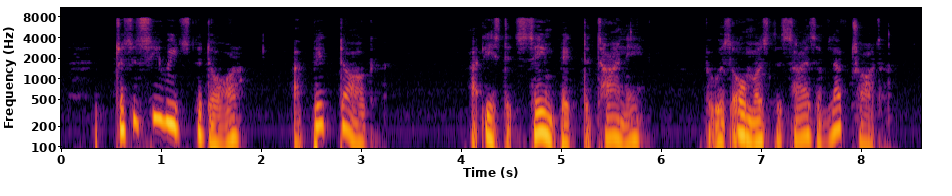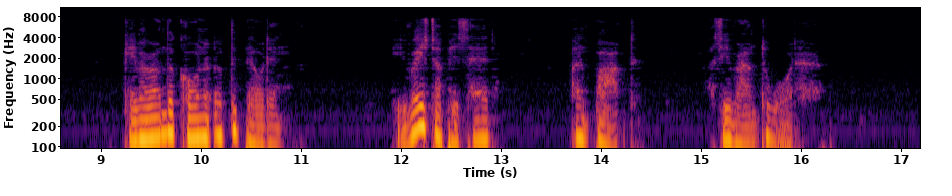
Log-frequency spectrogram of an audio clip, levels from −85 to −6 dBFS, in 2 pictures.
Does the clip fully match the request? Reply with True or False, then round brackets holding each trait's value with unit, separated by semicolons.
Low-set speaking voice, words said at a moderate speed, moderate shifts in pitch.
False (130 Hz; 155 wpm; 5.9 semitones)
